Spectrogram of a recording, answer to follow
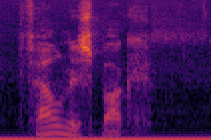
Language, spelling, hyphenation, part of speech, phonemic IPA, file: Dutch, vuilnisbak, vuil‧nis‧bak, noun, /ˈvœy̯l.nɪsˌbɑk/, Nl-vuilnisbak.ogg
- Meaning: 1. rubbish bin, trashcan, dustbin 2. a mongrel dog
